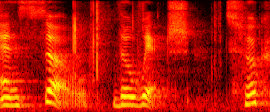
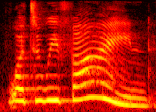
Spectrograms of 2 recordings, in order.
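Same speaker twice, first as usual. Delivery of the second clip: amazed gasp; 6 semitones higher, 4 dB louder than usual. Real, not acted. Opening paper to young audience.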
